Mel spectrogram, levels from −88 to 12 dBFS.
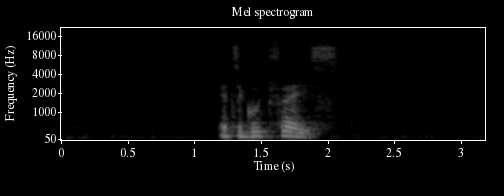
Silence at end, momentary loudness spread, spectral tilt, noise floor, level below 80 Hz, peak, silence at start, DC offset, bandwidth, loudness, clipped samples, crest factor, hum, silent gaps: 1.1 s; 15 LU; -7 dB/octave; -85 dBFS; -84 dBFS; -30 dBFS; 1.2 s; under 0.1%; 14 kHz; -45 LUFS; under 0.1%; 20 dB; none; none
